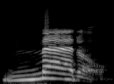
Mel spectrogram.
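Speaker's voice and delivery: "Metal" leaning on "Me", ending light; stress on first syllable. Shown as a demonstration. Teacher repeating the right stress of "Metal" to students. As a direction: model "Metal" with a strong first beat. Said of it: "put my emphasis".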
